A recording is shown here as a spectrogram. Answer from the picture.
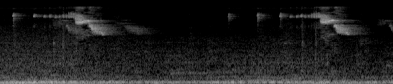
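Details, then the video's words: Metralha-style song of a blue-black grassquit: two quick, high, down-slurred buzzy bursts about two and a half seconds apart, with thin chips in between and a low background rumble. "TIZIU METRALHA"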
